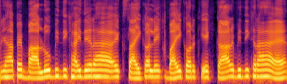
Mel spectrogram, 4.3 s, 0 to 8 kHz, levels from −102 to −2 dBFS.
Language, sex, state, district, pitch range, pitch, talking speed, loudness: Hindi, male, Jharkhand, Garhwa, 165-185 Hz, 175 Hz, 265 wpm, -11 LUFS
